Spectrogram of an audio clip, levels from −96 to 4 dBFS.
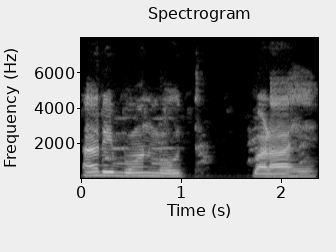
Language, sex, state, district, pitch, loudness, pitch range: Hindi, male, Bihar, Jamui, 155 Hz, -28 LUFS, 135-165 Hz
